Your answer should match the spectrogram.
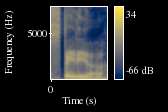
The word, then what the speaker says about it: Stadia: It is Stadia.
